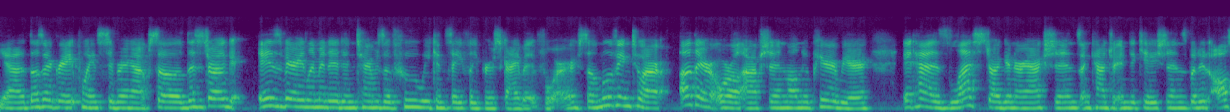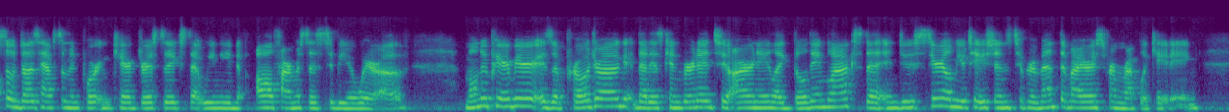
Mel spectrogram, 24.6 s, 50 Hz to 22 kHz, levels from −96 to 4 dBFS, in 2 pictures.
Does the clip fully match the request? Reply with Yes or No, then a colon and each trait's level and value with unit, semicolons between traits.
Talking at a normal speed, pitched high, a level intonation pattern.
Yes: average, 190 wpm; high, 210 Hz; narrow, 2.0 semitones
